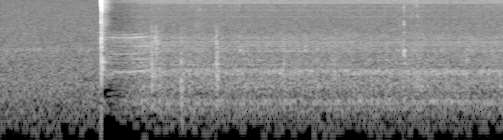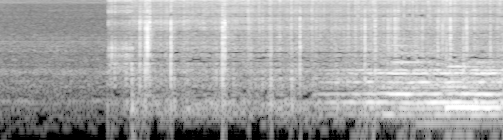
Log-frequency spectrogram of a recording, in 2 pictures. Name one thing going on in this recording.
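A worn record hisses and crackles as it turns.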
